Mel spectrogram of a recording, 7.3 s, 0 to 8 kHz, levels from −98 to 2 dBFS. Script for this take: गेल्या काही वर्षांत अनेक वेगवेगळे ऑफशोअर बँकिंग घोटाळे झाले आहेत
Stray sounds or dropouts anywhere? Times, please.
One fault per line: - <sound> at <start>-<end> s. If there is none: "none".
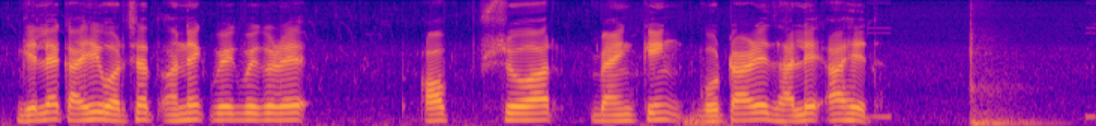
- thud at 6.4-7.2 s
